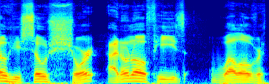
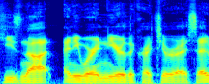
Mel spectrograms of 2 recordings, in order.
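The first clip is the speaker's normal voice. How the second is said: plain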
